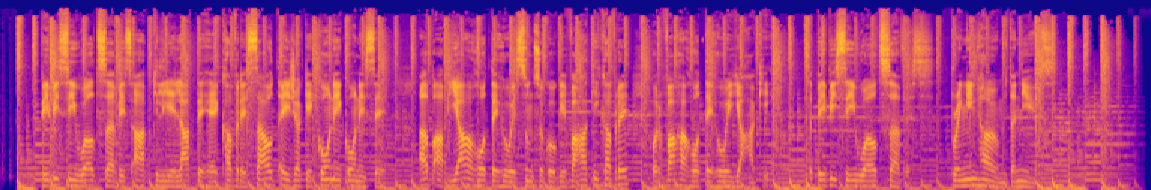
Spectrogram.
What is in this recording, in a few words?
hindi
